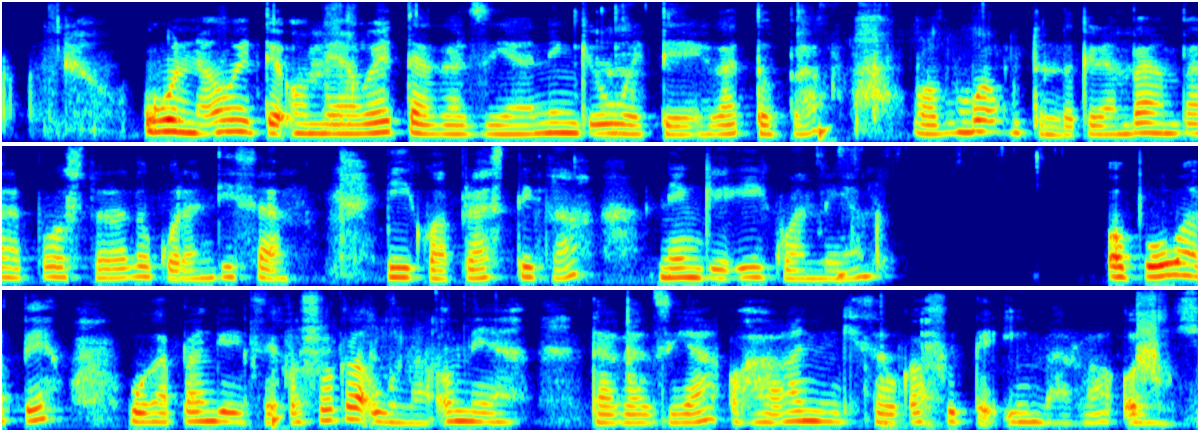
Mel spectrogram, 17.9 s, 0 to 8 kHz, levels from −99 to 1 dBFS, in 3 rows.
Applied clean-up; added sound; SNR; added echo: neural mask model Resemble Enhance denoiser.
